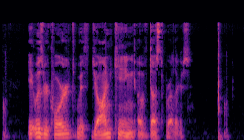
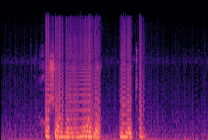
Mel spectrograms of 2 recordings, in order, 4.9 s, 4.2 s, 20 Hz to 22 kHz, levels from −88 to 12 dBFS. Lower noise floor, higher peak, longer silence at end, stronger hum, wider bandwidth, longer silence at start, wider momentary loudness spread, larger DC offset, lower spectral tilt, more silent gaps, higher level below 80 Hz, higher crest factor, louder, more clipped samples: first, -49 dBFS vs -44 dBFS; about the same, -4 dBFS vs -2 dBFS; second, 0.35 s vs 1.1 s; neither; second, 12 kHz vs 14 kHz; second, 0.05 s vs 0.8 s; about the same, 13 LU vs 11 LU; neither; second, -4.5 dB/octave vs -7 dB/octave; neither; second, -46 dBFS vs -34 dBFS; about the same, 20 dB vs 16 dB; second, -22 LUFS vs -17 LUFS; neither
